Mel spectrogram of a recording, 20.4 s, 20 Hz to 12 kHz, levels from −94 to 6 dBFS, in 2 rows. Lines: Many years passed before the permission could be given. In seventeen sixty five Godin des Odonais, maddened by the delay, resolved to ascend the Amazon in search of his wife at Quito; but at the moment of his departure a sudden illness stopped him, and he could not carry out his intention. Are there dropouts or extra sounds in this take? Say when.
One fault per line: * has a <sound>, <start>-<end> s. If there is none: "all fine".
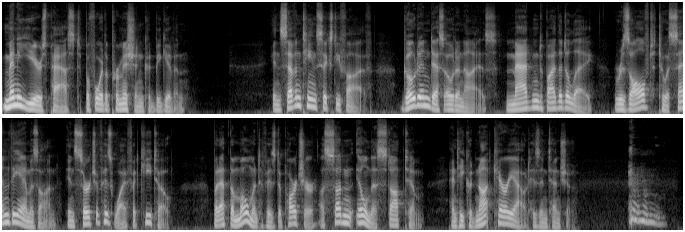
* has a throat clearing, 19.6-20.2 s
